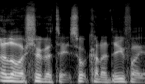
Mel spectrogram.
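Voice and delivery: put-on, fake Scottish accent. Acting out how a business might greet callers: put-on Scottish accent. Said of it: "Scottish as well, apparently".

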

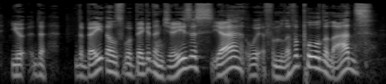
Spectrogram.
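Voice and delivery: put-on passable accent with a slight Irish tinge. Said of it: "Can you do [name]?".

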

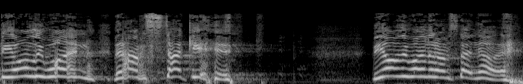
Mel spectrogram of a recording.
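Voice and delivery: very high, frantic, desperate, panicked yelling. Retelling being stuck in a car door as a kid: retelling own screaming for help. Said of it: "and I'm screaming for help".

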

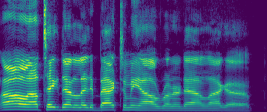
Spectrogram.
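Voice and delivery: put-on drawling southern US accent, put on. Imitating a character who has a southern drawl: put-on southern drawl. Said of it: "a southern drawl".

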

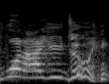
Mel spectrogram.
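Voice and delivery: sudden, loud, shrill scream. Retelling a baptism where the lady emerged from the water: imitating a scream. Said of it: "she screams".

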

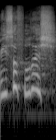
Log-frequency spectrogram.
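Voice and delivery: condescending, patronizing tone, pitched way up. Speaker trying different readings of a Bible verse aloud: condescending. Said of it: "It's even more condescending".

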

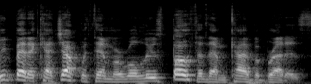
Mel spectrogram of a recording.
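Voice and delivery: ordinary delivery

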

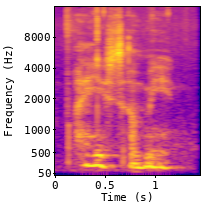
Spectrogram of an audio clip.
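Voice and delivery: mock emotional hurt. Asking the other speaker why they're being mean: mock emotional hurt. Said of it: "That was really emotional. That was good acting".

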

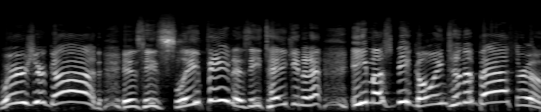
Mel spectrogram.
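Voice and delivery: open mockery, very high jeering taunt. Retelling how he taunts them in a hostile situation: mimicking open mockery. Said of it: "He's openly mocking them".

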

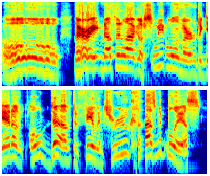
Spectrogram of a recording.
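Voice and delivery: put-on thick Texan accent, drawn-out "oh". Reading a story aloud, voicing Dove speaking to Linda, in Dove's thick southern accent. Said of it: "That's a perfect Texan accent".

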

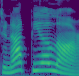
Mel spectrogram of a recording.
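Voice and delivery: put-on calm, pleasant robotic voice like an automated announcer. Describing a game's security alert, quoting the announcement: calm, robotic, pleasant voice. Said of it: "it's all in a very calm, robotic, pleasant voice".

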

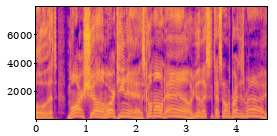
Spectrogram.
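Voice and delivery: calling out, voice pitched way up. Recalling a game show as a kid: The Price is Right announcer impression. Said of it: "and it was like".

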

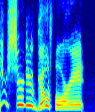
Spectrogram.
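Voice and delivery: put-on Midwestern accent. Recapping an anime scene, voicing one girl's reply to the two-timing, Midwestern accent. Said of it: "I gave her a Midwestern accent".

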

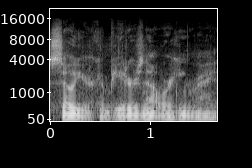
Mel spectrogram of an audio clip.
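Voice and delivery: phone-support agent voice. Playing a customer service agent for the group, in a customer service voice. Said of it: "is that your customer service voice?".

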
